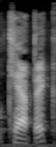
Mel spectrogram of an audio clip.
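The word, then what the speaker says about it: Kopech: A couple of other prospects included in that deal, including Michael Kepik. We found out that is how it's pronounced.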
